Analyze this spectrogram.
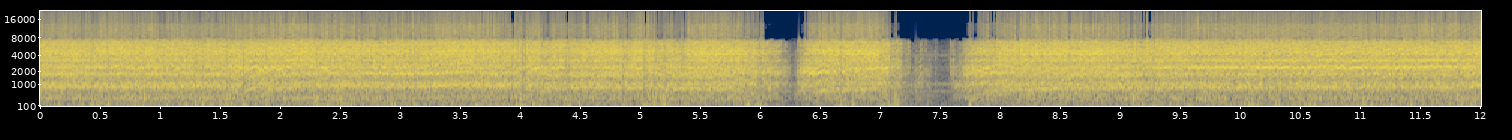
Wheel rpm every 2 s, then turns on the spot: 230, 240, 190, 80, 190, 210.
none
